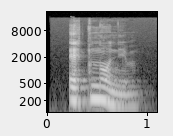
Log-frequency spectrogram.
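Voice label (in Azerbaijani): "etnonim", Azerbaijani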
